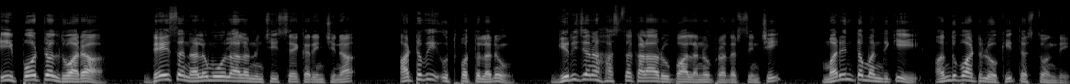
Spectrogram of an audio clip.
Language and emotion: Telugu, neutral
